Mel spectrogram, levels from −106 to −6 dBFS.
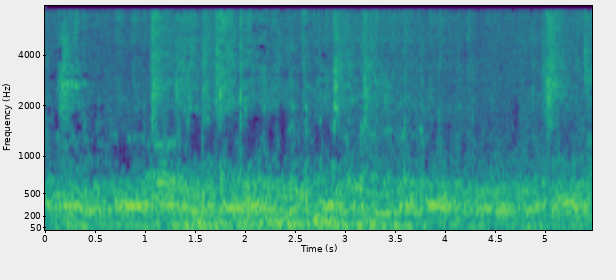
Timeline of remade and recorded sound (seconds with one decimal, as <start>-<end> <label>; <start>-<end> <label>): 0.0-0.6 recorded; 0.6-5.5 remade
